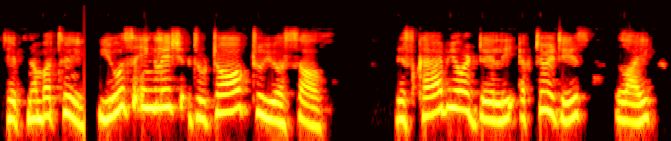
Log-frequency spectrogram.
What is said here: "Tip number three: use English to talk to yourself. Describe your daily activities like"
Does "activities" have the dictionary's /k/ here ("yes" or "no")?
yes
